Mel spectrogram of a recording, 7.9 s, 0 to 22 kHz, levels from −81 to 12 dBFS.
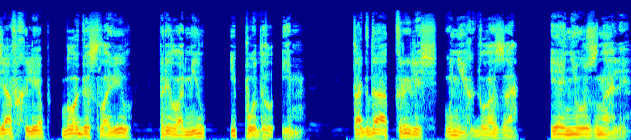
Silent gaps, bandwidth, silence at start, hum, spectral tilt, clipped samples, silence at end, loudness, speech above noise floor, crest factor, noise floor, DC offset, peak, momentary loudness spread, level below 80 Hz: none; 16 kHz; 0 s; none; -4 dB/octave; under 0.1%; 0 s; -15 LUFS; 46 dB; 12 dB; -61 dBFS; under 0.1%; -2 dBFS; 8 LU; -36 dBFS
